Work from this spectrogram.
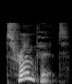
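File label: "trumpet", English pronunciation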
